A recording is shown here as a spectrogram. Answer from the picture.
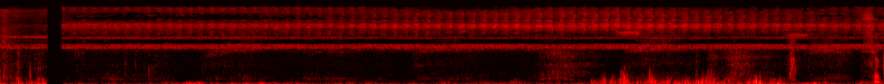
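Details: Crickets at night during a rest stop on the Harishchandragad trek, otherwise completely quiet: a steady, unbroken high-pitched trill in two even tones holds throughout, joined near the end by low rumbling and shuffling noise from people moving.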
